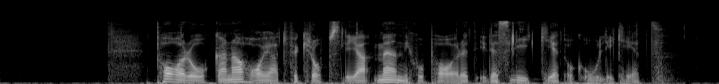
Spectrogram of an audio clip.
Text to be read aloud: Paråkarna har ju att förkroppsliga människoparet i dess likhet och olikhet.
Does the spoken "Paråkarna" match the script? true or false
true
